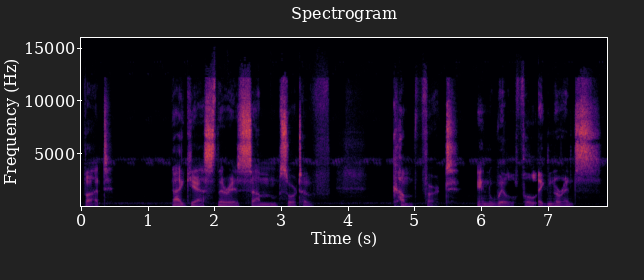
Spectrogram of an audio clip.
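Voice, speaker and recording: A man playing an exiled heretic dark-magic teacher in an intimate audio roleplay, wry and condescending yet fond of the listener. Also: very deep voice, steady tone, very slow, a little hiss or hum, full character voice. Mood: wry, disdainful.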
